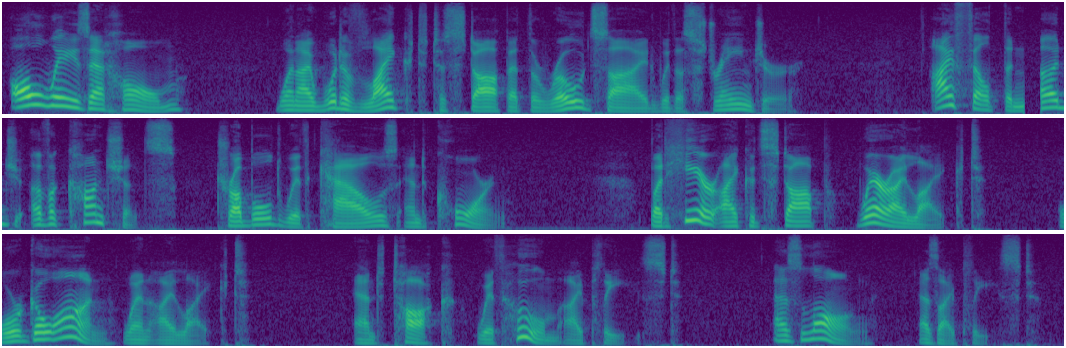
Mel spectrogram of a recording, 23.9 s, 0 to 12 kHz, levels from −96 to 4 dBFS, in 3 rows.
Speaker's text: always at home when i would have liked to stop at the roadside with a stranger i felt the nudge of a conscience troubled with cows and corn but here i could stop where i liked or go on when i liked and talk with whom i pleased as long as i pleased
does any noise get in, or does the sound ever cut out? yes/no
yes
